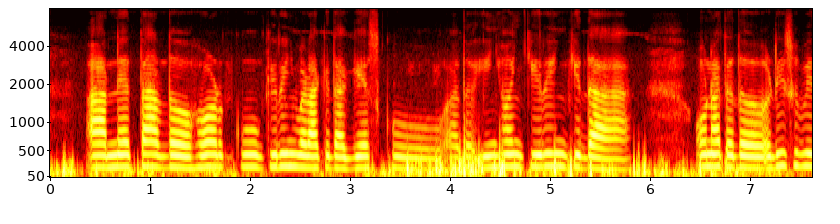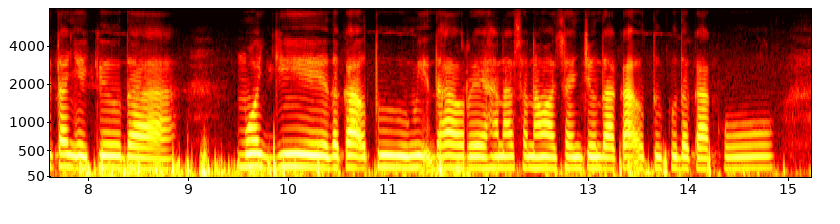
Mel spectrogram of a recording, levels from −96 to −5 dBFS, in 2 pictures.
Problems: none marked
